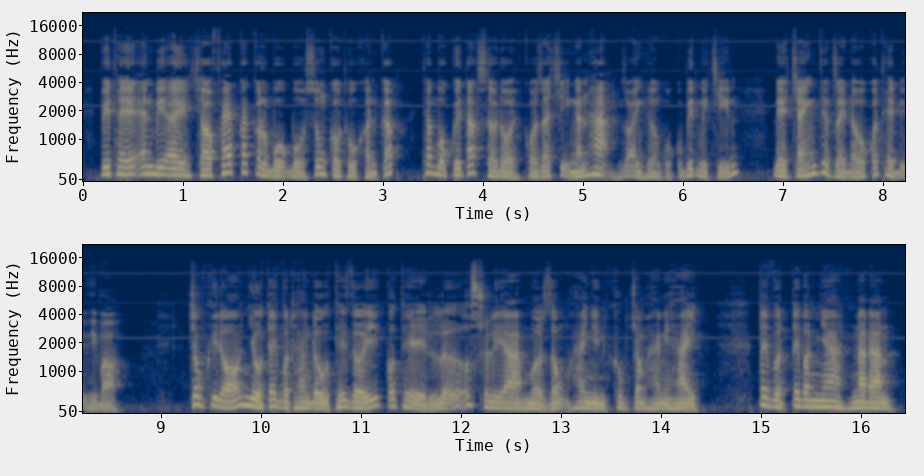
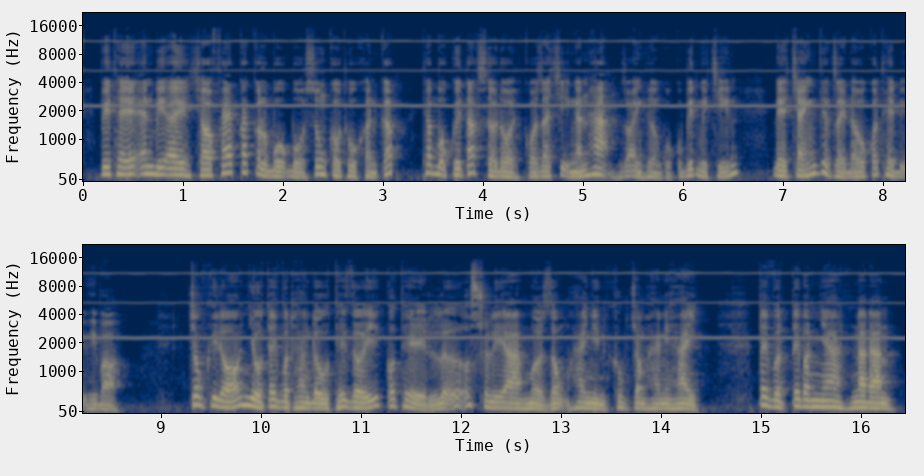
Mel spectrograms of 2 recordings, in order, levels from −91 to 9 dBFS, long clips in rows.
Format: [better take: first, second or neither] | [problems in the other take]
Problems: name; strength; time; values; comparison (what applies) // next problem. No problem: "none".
first | high-pitched whine; loud; throughout; 11 kHz, 8 dB below the speech; faint in the first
